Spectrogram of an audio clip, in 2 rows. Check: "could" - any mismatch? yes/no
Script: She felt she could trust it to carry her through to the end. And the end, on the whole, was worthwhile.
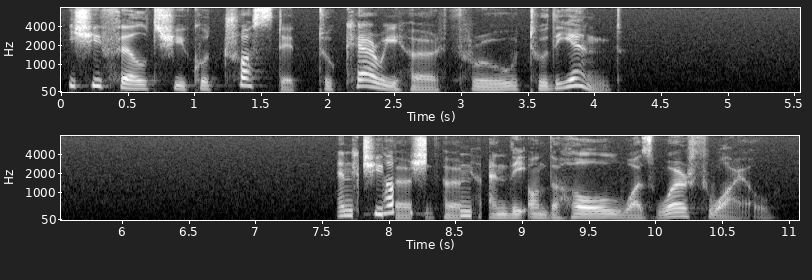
no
